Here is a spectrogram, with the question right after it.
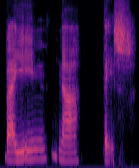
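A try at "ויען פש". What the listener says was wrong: Okay, except it's an ah there. Bayin na fash.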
